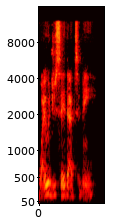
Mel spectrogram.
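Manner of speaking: put-on voice turning serious. Retelling a phone call, imitating the aunt turning serious. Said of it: "she got really serious".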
